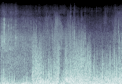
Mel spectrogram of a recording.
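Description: Loud wind buffeting the camera microphone on a moving gravel bike, mixed with the rumble of the tyres rolling over a grassy track.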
